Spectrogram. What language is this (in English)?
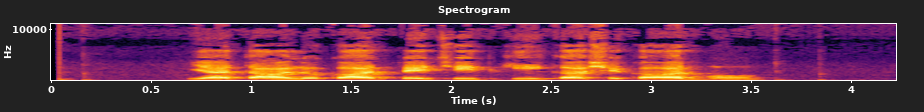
Urdu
